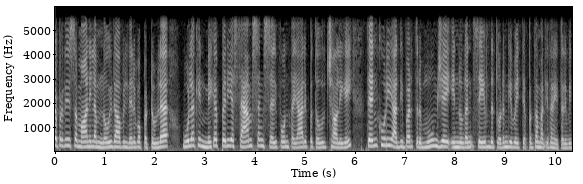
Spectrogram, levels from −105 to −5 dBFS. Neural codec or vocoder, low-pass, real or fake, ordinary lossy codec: codec, 16 kHz, 0.9 kbps, LongCat-Audio-Codec; 5.4 kHz; fake; none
